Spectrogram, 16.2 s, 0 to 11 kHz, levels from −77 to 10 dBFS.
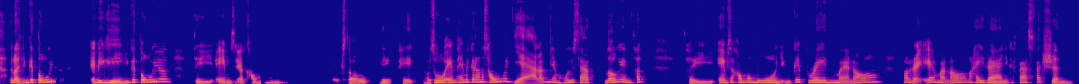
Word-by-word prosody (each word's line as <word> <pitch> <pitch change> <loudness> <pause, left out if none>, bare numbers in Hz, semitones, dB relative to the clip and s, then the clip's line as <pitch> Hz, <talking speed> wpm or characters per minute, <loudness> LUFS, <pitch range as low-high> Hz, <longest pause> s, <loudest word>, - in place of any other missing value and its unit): Tức - - +2
là 225 - +7
những 185 +2 -2
cái 285 - +4
túi, 285 +5 +8 0.5
em 215 - 0
bị 210 - +5
nghiền 205 -1 +6
những 215 - 0
cái 300 - +3
túi 300 +5 +7
á 350 0 0 0.4
thì 175 -4 -2
em 200 +2 -2
sẽ 215 0 -3
không 230 -1 -2
muốn 210 +1 -4 0.8
thiệt 290 - -11
sự, 205 - +3 0.4
thiệt, 185 -2 -2 0.2
thiệt, 175 -2 -3 0.2
hồi 190 +1 -5
xưa 225 0 +5
em 225 +2 0
thấy 275 - -1
mấy 305 +1 +1
cái 310 - +1
đó 310 - +3
xấu, 285 +5 +5
nó 375 - +1
già 170 -3 +1
lắm 285 +10 -2
nhưng 275 -5 -2
mà 205 - -5
hông 215 - -4
hiểu 250 - 0
sao 240 -4 0 0.2
lớn 240 +4 +3
em 280 -8 -2
thích. 330 - +1 0.7
Thì 180 -2 -3
em 220 0 0
sẽ 275 - -2
không 250 -2 0
có 260 - 0
mua 225 -4 +2
những 205 +2 -4
cái 295 0 +1
brand 220 -1 +1
mà 180 -5 -2
nó 245 - -3 0.4
nó 285 0 -1
rẻ 275 +4 -1
mà 260 - -2
nó 255 +5 -3
nó 280 +1 -6
hay 235 -2 0
ra 210 -2 +1
những 195 -1 -5
cái 255 +1 -3
fast 270 +2 -7
fashion, 185 - -3
225 Hz, 230 wpm, -22 LUFS, 200-275 Hz, 0.8 s, túi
